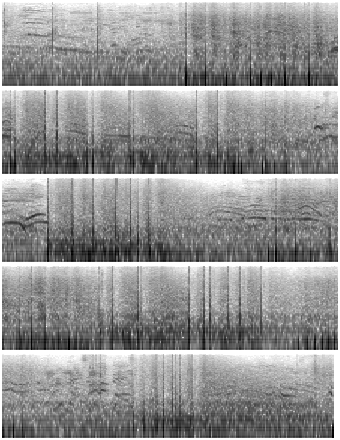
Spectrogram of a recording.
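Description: Aerial fireworks display: rapid bangs and crackles of shells bursting, beginning about two seconds in and coming in clustered volleys with brief lulls.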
